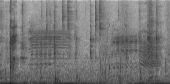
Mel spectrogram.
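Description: Sheep bleat in Minecraft with a couple of wavering bleats, close and clear, mixed with soft computer keyboard clicks throughout.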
